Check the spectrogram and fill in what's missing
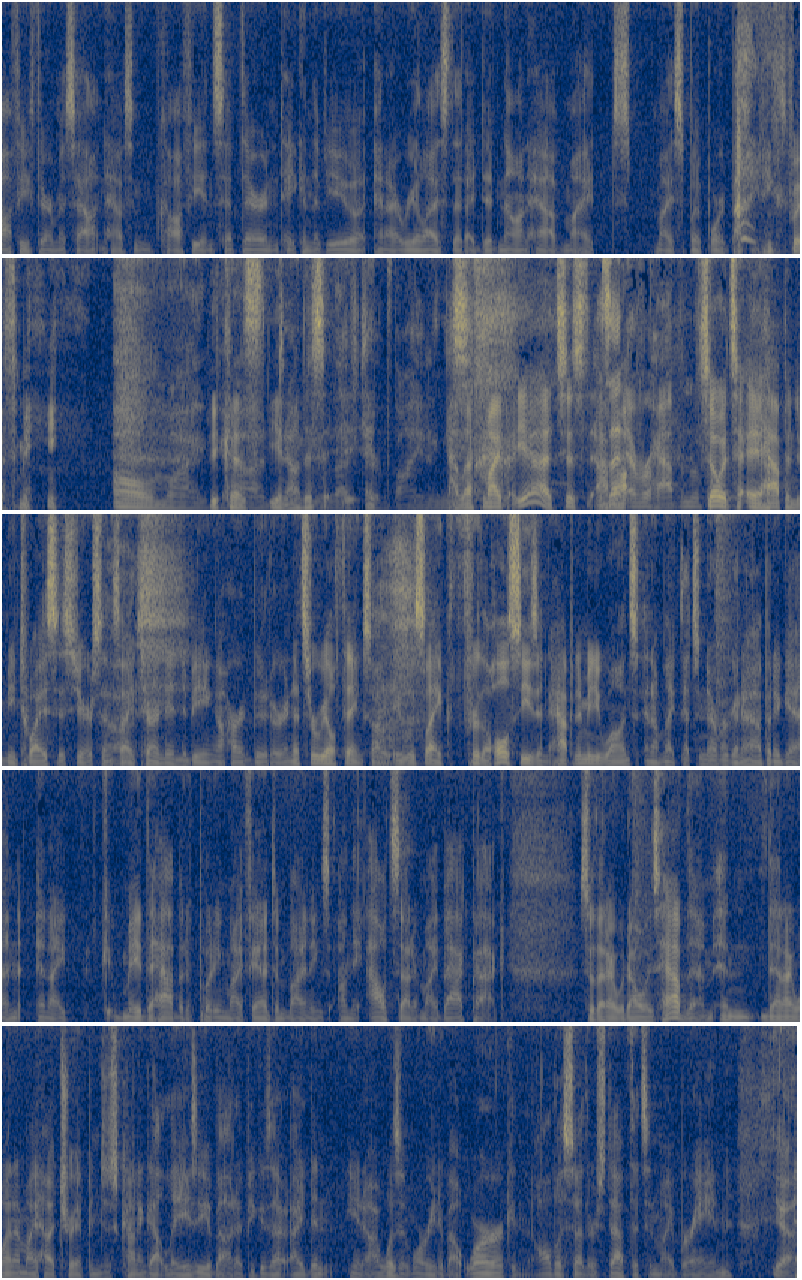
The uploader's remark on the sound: Recorded at the iconic Tunnel Creek Cafe, home of Flume Trail Bikes in Incline Village, Nevada at the site of the Ponderosa Ranch and the old TV Western, Bonanza.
